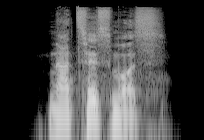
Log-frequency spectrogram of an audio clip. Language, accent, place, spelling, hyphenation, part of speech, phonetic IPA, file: German, Germany, Berlin, Nazismus, Na‧zis‧mus, noun, [naˈt͡sɪsmʊs], De-Nazismus.ogg
- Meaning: Nazism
